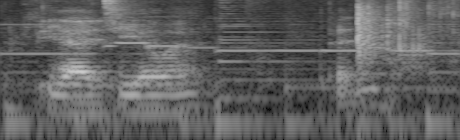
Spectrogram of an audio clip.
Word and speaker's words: piton: It's just Pinton, right? What's it spelled like? Piton?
